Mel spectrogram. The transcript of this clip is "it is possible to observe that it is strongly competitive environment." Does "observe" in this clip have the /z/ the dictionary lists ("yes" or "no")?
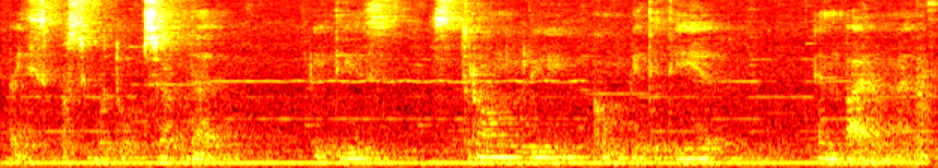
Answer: no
